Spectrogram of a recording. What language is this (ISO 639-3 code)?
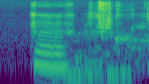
pan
